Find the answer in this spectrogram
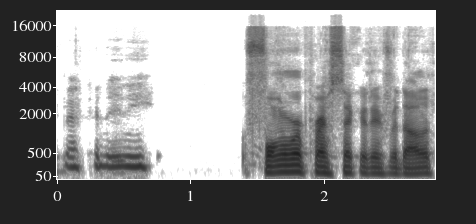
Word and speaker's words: McEnany: But Kayleigh McEnany, that's how you say her name. McEnany.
